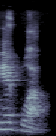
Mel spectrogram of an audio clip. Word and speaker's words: mirepoix: Okay, pa-pronounce nga po mirepoix.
